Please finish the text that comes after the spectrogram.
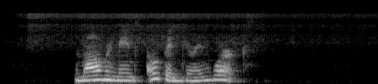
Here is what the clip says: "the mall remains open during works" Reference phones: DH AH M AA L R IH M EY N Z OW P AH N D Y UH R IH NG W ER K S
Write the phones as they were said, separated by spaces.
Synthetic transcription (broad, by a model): DH AH M AA L R IH M EY N Z OW P AH N D Y UH R IH NG W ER K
